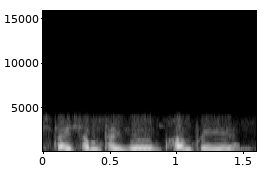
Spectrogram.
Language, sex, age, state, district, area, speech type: Bodo, male, 60+, Assam, Chirang, rural, conversation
